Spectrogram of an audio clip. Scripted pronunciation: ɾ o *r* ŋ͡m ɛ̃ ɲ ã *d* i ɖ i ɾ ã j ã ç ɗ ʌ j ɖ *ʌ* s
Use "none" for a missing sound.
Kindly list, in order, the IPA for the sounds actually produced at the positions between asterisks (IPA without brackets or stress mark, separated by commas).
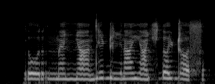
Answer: r, d, ʌ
